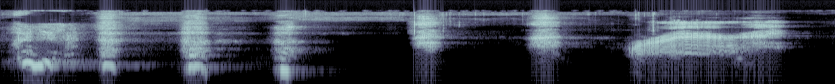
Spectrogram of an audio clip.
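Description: A voice crying out in distress four short times, then two breathy gasps, then one long wavering wail near the end.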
